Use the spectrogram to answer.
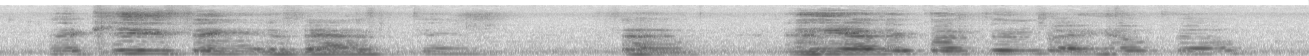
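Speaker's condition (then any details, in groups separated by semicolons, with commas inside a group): Cerebral palsy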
